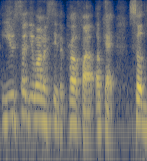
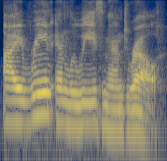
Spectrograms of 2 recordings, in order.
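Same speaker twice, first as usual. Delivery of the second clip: ordinary delivery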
